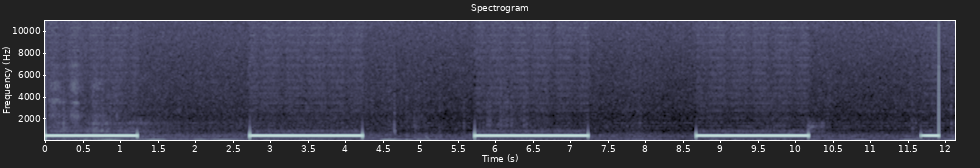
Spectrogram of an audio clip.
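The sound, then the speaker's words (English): A telephone tone sounds while a call is being placed: a steady, single-pitch, mid-range beep repeats in four even pulses about one and a half seconds long, with a fifth cut short at the end. A faint low rumble fills the gaps. “And let's see if I can get him. Phone signal here on Mustafar is a little wonky. Gets really disrupted pretty quickly. But I think I've got a little something rigged together here that should work.”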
